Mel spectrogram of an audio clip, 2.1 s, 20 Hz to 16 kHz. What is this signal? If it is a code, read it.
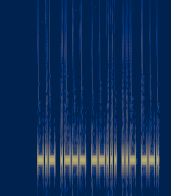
Morse code, heard as a keyed tone, about 50 wpm, 700 Hz. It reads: KJ7UG
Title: USA Call Signs - 5 Characters - 50wpm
